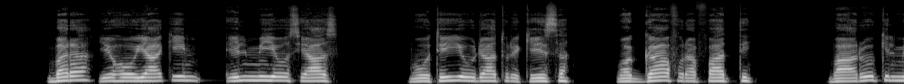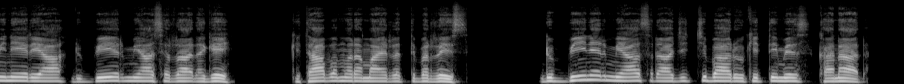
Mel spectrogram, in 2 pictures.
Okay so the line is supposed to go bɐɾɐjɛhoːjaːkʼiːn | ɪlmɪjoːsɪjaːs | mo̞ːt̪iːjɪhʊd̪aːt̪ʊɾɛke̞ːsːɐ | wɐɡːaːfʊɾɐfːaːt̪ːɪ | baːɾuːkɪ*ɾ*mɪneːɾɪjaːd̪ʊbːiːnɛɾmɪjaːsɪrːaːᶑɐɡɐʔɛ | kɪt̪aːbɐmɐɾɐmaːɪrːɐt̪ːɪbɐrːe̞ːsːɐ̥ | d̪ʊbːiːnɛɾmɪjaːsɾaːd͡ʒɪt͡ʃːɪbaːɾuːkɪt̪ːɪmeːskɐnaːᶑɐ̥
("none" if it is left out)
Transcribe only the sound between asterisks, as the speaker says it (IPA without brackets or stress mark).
l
